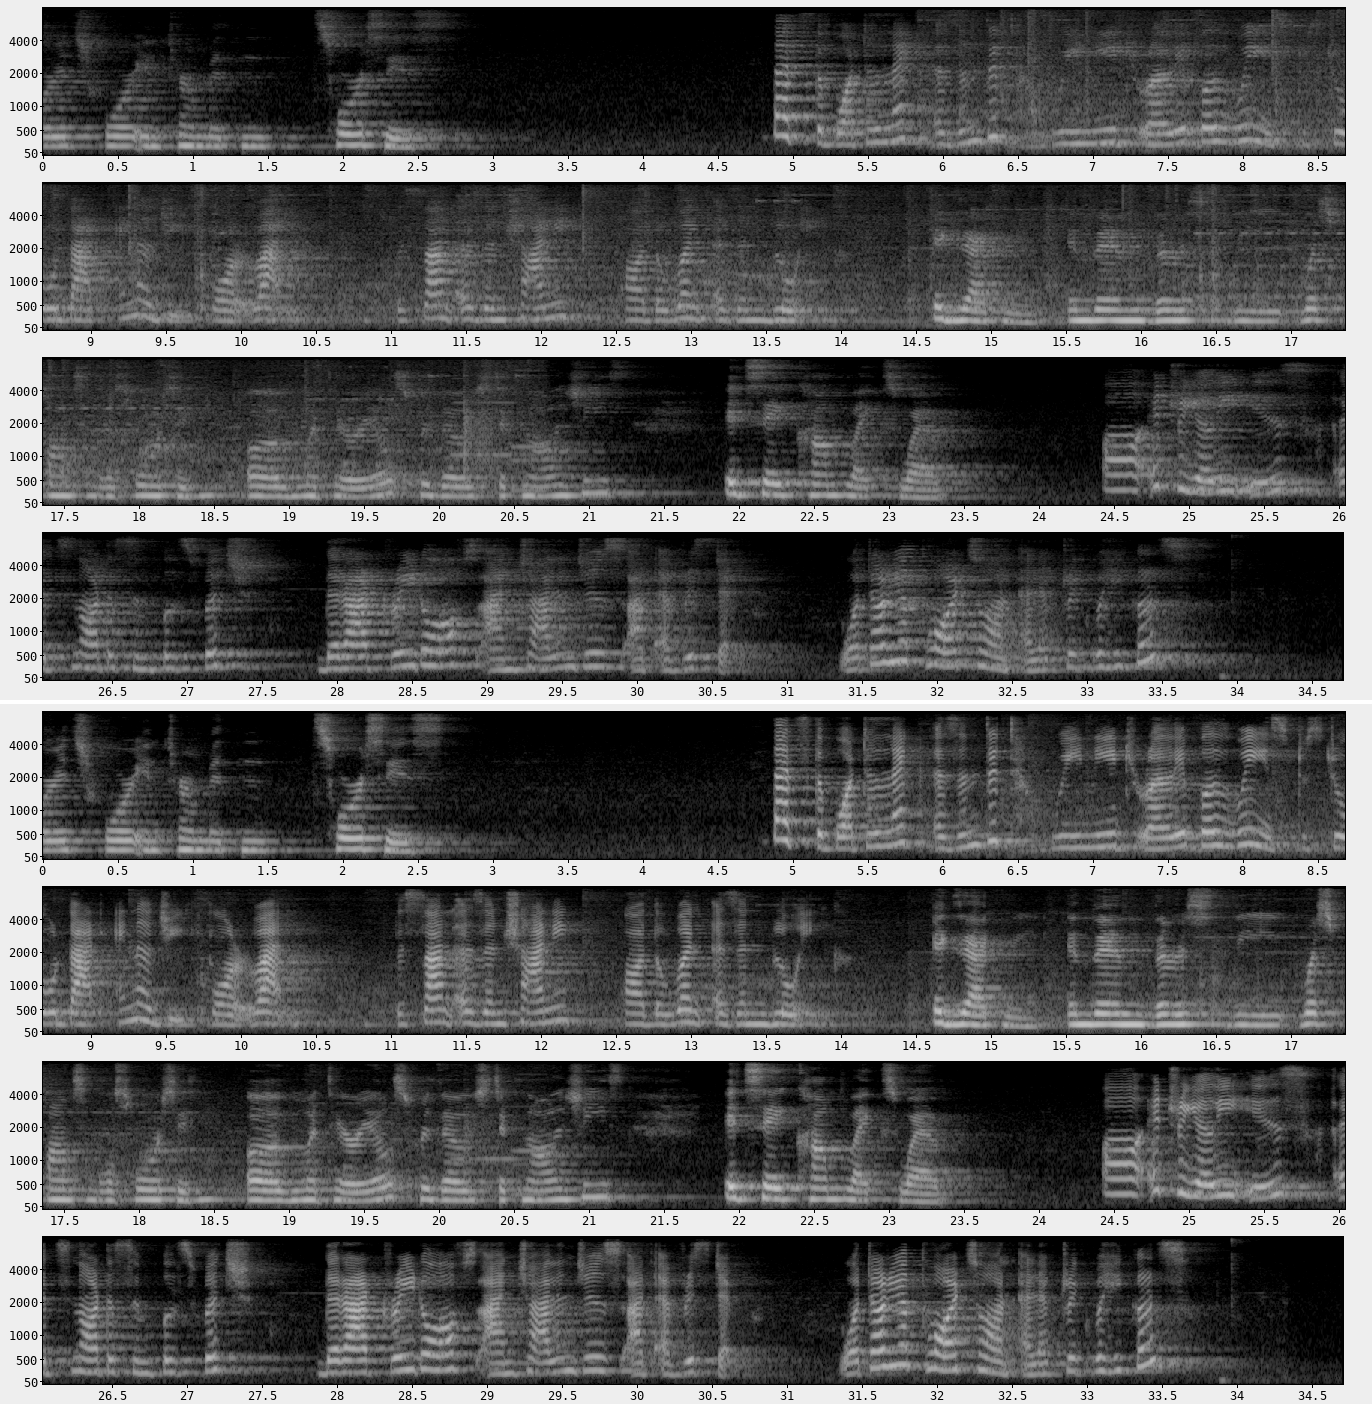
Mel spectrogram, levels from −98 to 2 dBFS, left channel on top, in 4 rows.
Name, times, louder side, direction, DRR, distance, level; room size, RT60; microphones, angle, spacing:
voice 1, 0.0-1.5 1.8-2.7 14.6-21.6 21.9-23.4, right 3 dB, 40° right, 10 dB, 0.5 m, -34 dB
voice 2, 4.9-10.4 11.0-12.2 12.6-13.9 24.4-27.4 27.9-30.6 31.4-33.7, right 5 dB, 75° right, 12 dB, 0.9 m, -36 dB
sound 1, 5.8-20.7, left 3 dB, 90° left, 1.3 m, -54 dB
21.0 x 9.5 x 7.0 m, 1.3 s
head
